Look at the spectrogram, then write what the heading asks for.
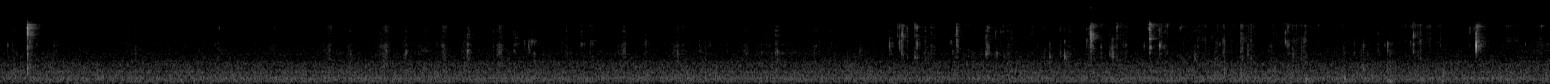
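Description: Close-miked chewing of crispy breaded chicken nuggets: soft crackly crunches and small mouth clicks over a low steady background. There is a sharp click at the very start, a run of crisp crackles in the middle part, and another sharp click near the end.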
